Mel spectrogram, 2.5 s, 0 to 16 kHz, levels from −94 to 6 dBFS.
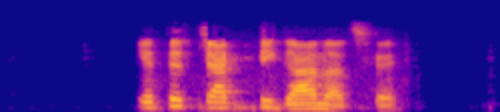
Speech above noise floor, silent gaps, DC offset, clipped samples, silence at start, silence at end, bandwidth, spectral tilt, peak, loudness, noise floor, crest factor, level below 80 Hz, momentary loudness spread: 69 dB; none; under 0.1%; under 0.1%; 0.7 s; 0.55 s; 7.4 kHz; -5.5 dB/octave; -2 dBFS; -17 LUFS; -86 dBFS; 18 dB; -62 dBFS; 14 LU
